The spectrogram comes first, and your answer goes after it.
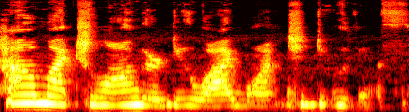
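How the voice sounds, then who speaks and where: Speaking very slowly, a woman uses a high voice with fairly even intonation. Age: 80s+. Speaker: author. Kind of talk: mentoring session.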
